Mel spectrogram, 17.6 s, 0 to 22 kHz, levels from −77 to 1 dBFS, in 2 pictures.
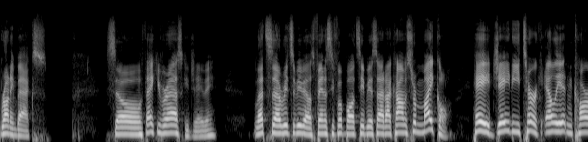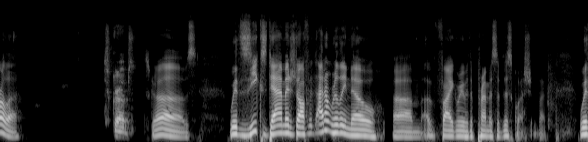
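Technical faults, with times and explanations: No technical faults can be heard in this speech clip.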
